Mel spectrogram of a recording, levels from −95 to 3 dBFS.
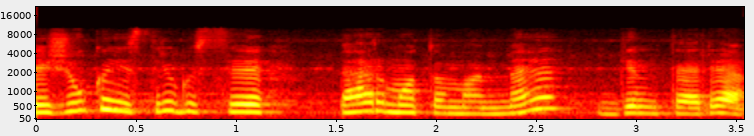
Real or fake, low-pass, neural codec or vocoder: real; 9.9 kHz; none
